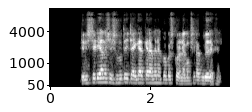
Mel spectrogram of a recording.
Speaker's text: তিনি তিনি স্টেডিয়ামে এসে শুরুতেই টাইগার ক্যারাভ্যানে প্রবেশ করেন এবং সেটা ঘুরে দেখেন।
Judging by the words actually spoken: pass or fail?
fail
